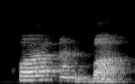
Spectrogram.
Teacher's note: the leaves they come into close contact with each other and there is a total closure and the air gets compressed · Because during the production of these sounds, the soft palate and uvula, the back of the roof of mouth, it rises up to close the nasal passages, and then uh, we both of the lips they come into close contact with each other, and there is a total closure, and the air gets compressed, and then it air escapes when the lower lip is removed suddenly from the upper lip. · The air escapes through the oral passage or the oral cavity with an explosion. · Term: plosive sounds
